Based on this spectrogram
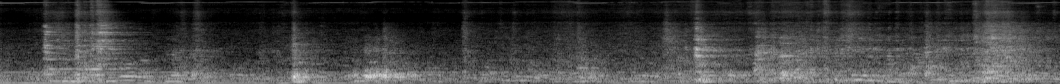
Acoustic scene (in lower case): cafe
